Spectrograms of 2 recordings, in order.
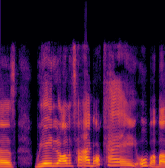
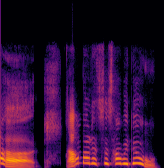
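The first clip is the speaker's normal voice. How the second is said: high playful shrug; 14 semitones higher than usual. Real, not acted. Shrugging off family's foolishness.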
